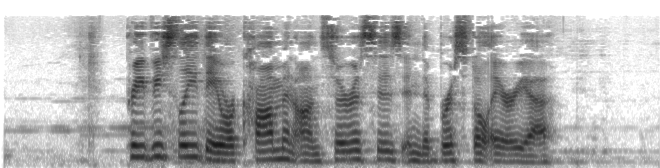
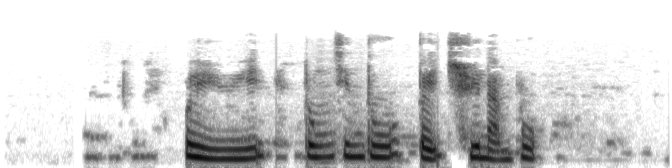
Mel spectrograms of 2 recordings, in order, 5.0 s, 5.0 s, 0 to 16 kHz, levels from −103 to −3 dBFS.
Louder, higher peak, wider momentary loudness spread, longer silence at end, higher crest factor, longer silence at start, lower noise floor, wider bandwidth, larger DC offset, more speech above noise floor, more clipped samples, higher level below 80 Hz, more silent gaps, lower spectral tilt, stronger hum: about the same, -20 LUFS vs -18 LUFS; about the same, 0 dBFS vs -2 dBFS; about the same, 9 LU vs 8 LU; second, 0.8 s vs 1 s; about the same, 22 dB vs 18 dB; about the same, 0.65 s vs 0.65 s; second, -63 dBFS vs -84 dBFS; first, 11.5 kHz vs 7 kHz; neither; second, 42 dB vs 67 dB; neither; about the same, -66 dBFS vs -62 dBFS; neither; second, -2 dB/octave vs -7 dB/octave; neither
